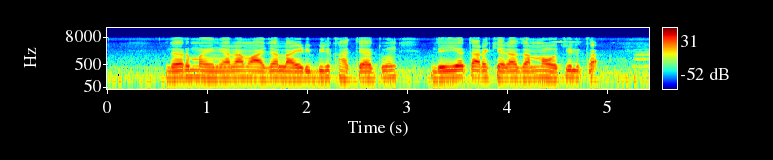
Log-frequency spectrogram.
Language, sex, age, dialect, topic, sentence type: Marathi, male, 18-24, Standard Marathi, banking, question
